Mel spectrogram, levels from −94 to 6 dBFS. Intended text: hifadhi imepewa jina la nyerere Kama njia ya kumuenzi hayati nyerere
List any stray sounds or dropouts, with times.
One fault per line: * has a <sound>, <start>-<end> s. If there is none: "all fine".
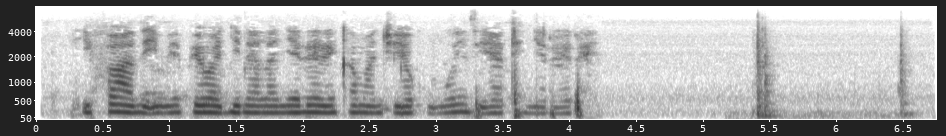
* has a squeak, 5.2-6.7 s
